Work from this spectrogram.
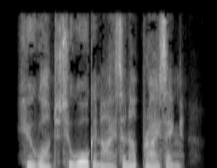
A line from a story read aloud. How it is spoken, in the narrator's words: I whisper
